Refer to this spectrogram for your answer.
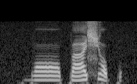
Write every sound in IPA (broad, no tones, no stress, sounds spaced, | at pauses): b ɔː p a ɕ ɔ p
